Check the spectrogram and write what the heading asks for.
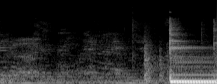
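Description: A funk trio of electric guitar, keyboard and drums starting a tune: after a quiet moment, a loud low chord hits near the end, with electric guitar and keyboard bass.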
